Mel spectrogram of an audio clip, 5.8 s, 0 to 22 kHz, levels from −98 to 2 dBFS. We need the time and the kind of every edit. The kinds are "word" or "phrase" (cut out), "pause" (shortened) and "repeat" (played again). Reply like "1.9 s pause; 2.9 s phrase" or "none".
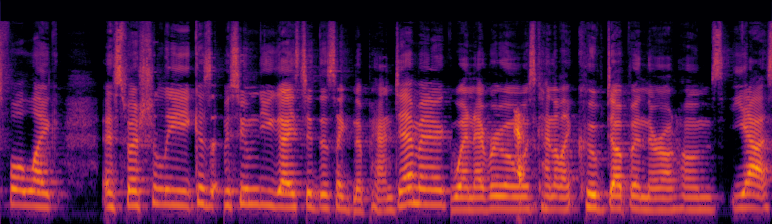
1.7 s word; 2.7 s word; 3.4 s word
